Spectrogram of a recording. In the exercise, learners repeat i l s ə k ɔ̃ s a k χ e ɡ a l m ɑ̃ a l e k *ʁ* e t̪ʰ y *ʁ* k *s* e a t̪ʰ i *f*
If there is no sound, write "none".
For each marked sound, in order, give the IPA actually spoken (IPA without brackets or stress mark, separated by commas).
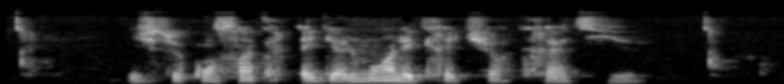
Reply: χ, ʁ, χ, v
